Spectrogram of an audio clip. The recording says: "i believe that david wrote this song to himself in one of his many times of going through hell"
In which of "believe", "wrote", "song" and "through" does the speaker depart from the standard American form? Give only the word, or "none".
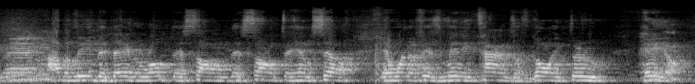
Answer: none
